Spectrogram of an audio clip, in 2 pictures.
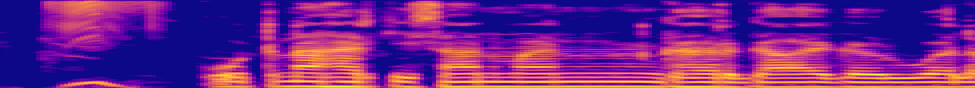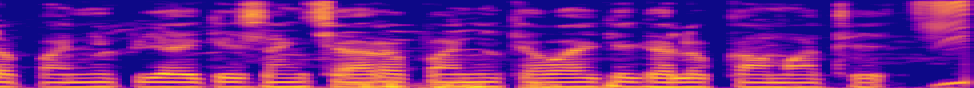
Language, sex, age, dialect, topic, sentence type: Chhattisgarhi, male, 18-24, Western/Budati/Khatahi, agriculture, statement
